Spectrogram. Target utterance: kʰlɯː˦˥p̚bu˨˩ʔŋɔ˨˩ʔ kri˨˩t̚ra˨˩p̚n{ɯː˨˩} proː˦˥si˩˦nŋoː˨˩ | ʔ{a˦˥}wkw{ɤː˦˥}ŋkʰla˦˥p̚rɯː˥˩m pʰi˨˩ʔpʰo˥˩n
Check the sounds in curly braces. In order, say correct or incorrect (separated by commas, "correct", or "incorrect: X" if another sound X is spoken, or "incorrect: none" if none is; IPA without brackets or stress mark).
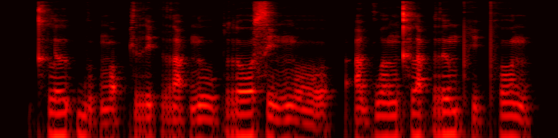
incorrect: uː˨˩, incorrect: a˨˩, correct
